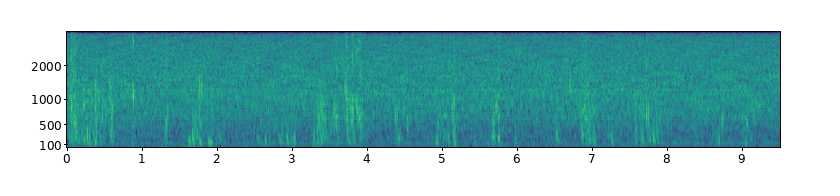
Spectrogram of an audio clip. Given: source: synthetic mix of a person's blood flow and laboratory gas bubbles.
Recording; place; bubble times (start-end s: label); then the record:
Doppler ultrasound of blood flow; subclavian vein
0.00-0.66 s: bubbles
0.85-0.99 s: bubbles
1.26-1.35 s: bubbles
1.59-2.12 s: bubbles
2.52-2.73 s: bubbles
2.77-3.08 s: bubbles
3.25-3.97 s: bubbles
4.34-4.58 s: bubbles
4.89-5.22 s: bubbles
5.62-5.80 s: bubbles
5.96-6.02 s: bubbles
6.50-6.75 s: bubbles
6.83-7.09 s: bubbles
7.18-7.31 s: bubbles
7.55-7.97 s: bubbles
8.61-8.79 s: bubbles
8.99-9.18 s: bubbles
From the record:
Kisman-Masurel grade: 243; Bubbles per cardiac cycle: several, 3 to 8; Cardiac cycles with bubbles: 100%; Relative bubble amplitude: loud (0.450 to 0.775); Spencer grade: 3 (all of the cardiac periods contain showers or single bubble signals, but not dominating or overriding the cardiac motion signals); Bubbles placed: anywhere in the cardiac cycle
